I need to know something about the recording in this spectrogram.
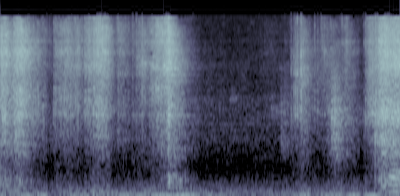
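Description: Hook-and-loop (Velcro) patch being pressed onto and ripped off a plate carrier's loop panel: several short rasping tears, the longest near the end, as the grip of the hook side is tested.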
